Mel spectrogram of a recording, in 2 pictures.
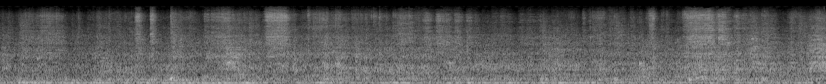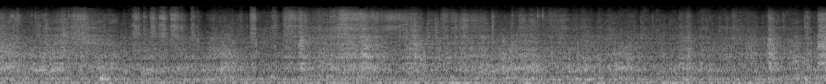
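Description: Grain train's covered hopper cars rolling slowly past, steel wheels clacking over the rail joints above a steady low rumble, with a few brief hissing stretches of wheel-on-rail noise.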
